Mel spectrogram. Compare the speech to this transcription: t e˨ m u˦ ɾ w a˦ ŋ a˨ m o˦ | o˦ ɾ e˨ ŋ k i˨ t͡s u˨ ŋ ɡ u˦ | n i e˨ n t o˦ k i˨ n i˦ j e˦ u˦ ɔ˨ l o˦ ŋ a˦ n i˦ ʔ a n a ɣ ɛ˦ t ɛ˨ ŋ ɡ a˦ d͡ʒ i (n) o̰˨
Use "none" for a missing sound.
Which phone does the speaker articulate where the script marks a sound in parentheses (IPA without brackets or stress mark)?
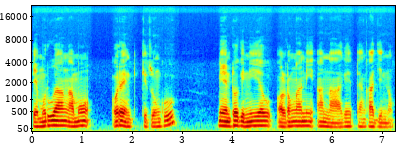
n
